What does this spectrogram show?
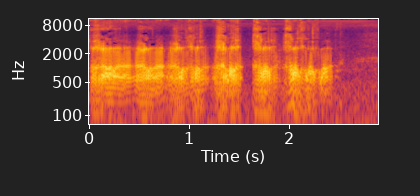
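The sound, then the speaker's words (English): A voice imitates a man's harsh, guttural grunting that hisses and gurgles like an espresso machine, in a string of rough bursts over about two and a half seconds before fading out, loud. “speaking to this person about his guttural sounds, which I learned the best way to describe them is the sound of an espresso machine because there's an espresso machine in our room and that's what he was sounding like was a fucking espresso machine.”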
